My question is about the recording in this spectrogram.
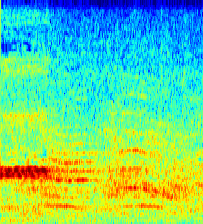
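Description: A short, steady umpire's whistle blast at the start, followed by open-ground ambience with faint distant shouts from players.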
